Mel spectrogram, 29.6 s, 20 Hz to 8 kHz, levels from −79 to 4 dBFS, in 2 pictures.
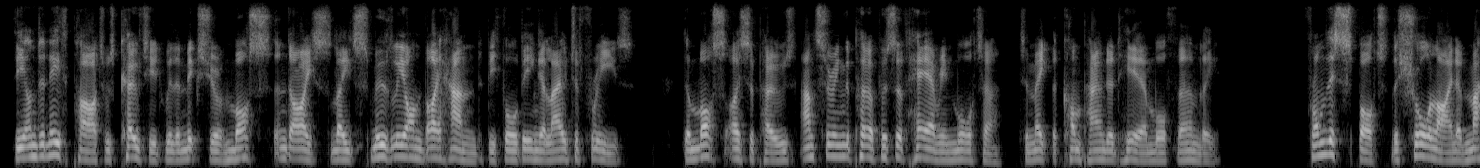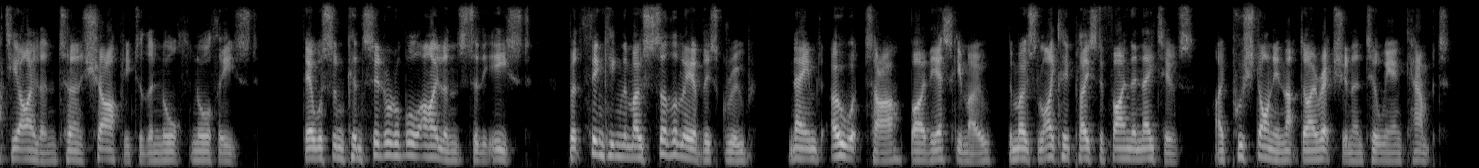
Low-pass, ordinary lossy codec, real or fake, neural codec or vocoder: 7.2 kHz; Opus, 32 kbps; real; none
